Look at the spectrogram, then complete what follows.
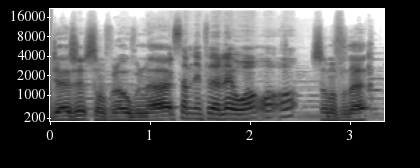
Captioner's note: imitates glugging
